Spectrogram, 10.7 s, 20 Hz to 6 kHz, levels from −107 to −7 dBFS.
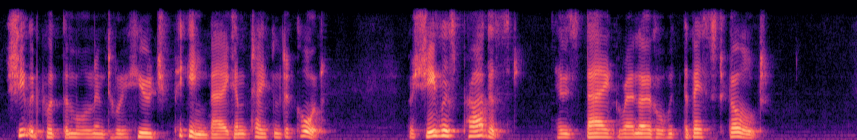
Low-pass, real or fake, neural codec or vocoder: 5.4 kHz; fake; codec, 44.1 kHz, 3.4 kbps, Pupu-Codec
